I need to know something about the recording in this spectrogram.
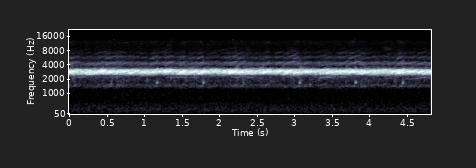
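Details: Massed calls of spring peepers from North Carolina form an unbroken, piercing high ring, a few separate peeps poking through roughly every half second to second against a quiet background.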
